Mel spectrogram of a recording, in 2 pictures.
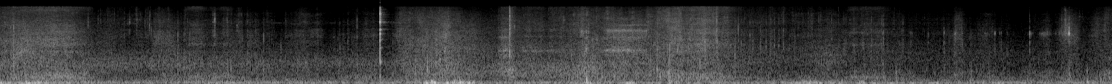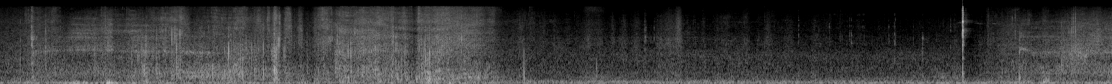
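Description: Rustling of the hide's fabric roof canopy as it is handled and clipped down at the corners, with footsteps on grass and a couple of sharp clicks, one a few seconds in and one near the end.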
